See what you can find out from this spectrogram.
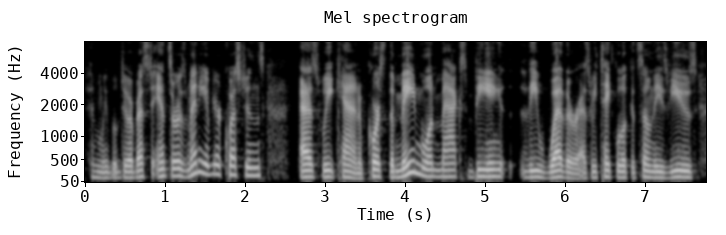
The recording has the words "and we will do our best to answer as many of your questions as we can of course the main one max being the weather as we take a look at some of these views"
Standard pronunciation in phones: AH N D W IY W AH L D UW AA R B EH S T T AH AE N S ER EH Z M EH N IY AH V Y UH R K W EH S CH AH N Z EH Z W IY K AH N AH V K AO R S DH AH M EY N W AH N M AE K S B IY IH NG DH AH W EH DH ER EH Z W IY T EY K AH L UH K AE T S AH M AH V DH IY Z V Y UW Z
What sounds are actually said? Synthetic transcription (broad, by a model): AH N W IY W AH L D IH AA R B EH S T T AE N S ER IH Z M EH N IY AH V Y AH R K W EH S CH AH N Z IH Z W IY K AH N AH V K AO R S DH AH M EY N W AH N M AE K S B IY IH NG DH AH W EH DH ER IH Z W IY T EY K AH L UH K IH T S AH M AH V DH IY Z V Y UW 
